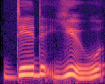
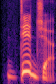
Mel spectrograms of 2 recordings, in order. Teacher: In English, native speakers don't say did you like two separate words. They say didja. They connect the sounds. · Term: linking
